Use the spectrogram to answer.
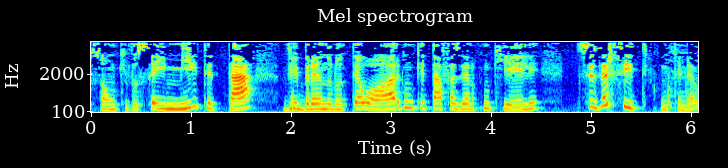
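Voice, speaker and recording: A woman talks with a fairly high pitch. Her pitch variation is ordinary. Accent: strong Curitiba. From southern Brazil, Curitiba. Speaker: journalist and martial arts student. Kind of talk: interview.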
